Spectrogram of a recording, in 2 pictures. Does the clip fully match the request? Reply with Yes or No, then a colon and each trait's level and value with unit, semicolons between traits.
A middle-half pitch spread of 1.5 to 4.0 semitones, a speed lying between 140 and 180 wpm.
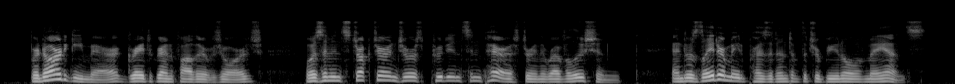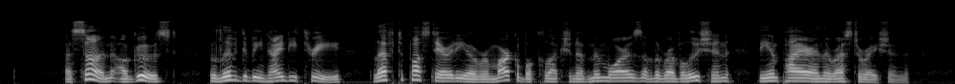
No: average, 4.4 semitones; average, 160 wpm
